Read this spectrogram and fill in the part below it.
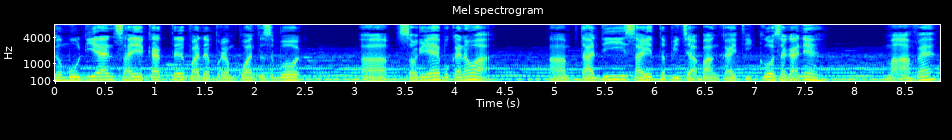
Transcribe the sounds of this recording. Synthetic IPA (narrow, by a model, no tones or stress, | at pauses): kəmũdiansajakat̪əpadapəɾəmpuant̪ərs̬əbʊt̪̚ | ʔəmsɔɾiɛbukanawa̰ʔ | əmt̪adisajət̪ərpid͡ʒa̰ʔbaŋkajt̪ikʊsakaʔ̪̚ɲə̃ | ma̰ʔafɛ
